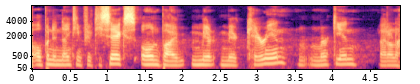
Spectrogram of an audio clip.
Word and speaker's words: Mercian: By the way, I think it's just Mercian. I don't think it's There's no hard C.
